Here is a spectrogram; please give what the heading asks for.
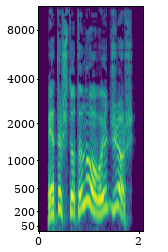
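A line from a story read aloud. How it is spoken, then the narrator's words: Laughing. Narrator (Russian): засмеялся Рональд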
